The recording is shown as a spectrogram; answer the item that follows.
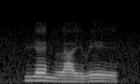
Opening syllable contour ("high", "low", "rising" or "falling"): falling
